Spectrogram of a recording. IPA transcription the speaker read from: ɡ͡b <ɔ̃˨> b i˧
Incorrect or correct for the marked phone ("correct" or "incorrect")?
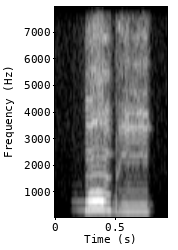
incorrect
